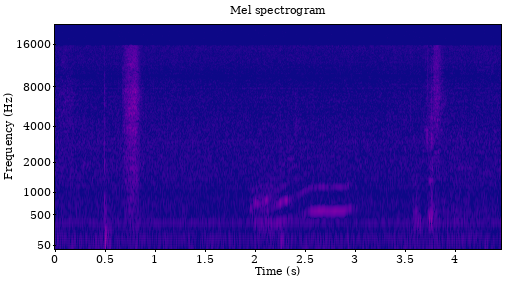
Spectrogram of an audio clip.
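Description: Near silence with a few soft taps. About halfway there is a faint animal call that rises in pitch and lasts about a second.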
